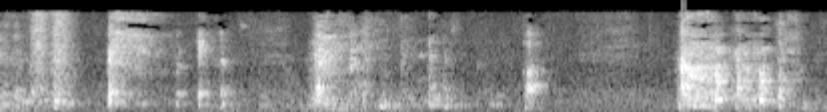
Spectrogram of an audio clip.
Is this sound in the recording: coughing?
yes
